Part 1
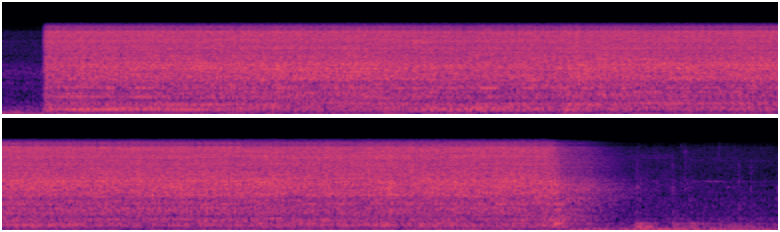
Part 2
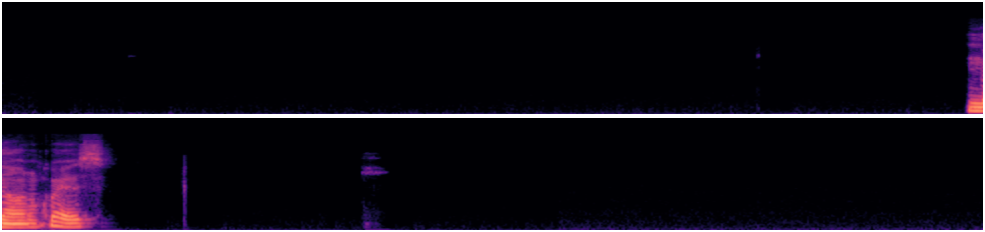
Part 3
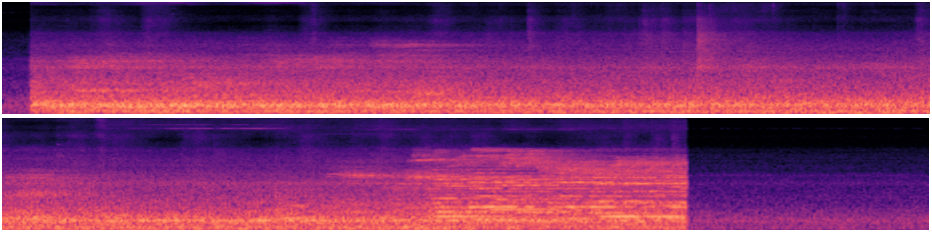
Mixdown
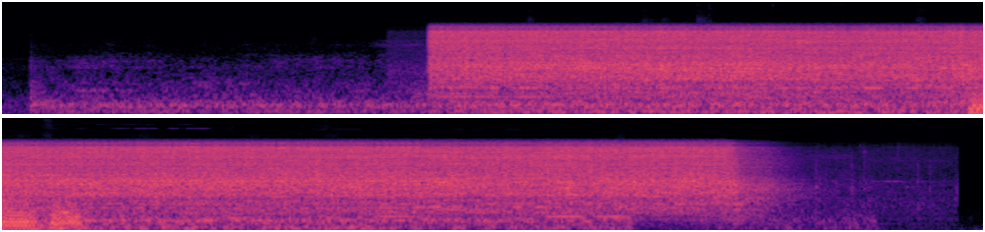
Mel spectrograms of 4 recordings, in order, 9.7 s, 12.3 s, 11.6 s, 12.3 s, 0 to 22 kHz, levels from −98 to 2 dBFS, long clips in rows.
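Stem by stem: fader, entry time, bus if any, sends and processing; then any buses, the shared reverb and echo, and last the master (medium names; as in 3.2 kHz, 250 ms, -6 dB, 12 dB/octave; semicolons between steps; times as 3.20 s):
+0.5 dB, 2.40 s, no send, high-pass 660 Hz 12 dB/octave
-0.5 dB, 0.00 s, no send, cycle switcher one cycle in 3, inverted; Chebyshev low-pass 730 Hz, order 4; saturation -28 dBFS, distortion -5 dB
2.51 s -19.5 dB -> 2.98 s -11.5 dB, 0.00 s, no send, reverb removal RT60 1.1 s; compression 3:1, threshold -30 dBFS, peak gain reduction 11.5 dB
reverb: none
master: peaking EQ 85 Hz +5 dB 0.28 oct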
